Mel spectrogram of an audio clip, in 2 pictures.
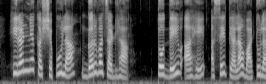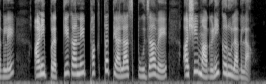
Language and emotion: Marathi, neutral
